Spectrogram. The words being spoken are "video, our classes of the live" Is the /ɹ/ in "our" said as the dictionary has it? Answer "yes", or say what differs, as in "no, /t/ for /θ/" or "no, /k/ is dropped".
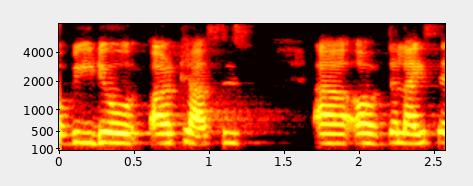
yes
